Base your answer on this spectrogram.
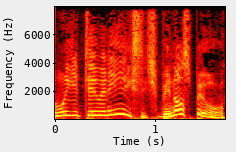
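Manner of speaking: put-on half London accent. Retelling what a director said on the stairs, in a semi-London accent. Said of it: "In a semi-London accent like that".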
